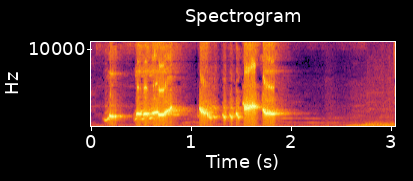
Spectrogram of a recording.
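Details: Murai batu (white-rumped shama) masteran song: short bursts of slurred whistles and rough notes in quick succession, fading to near silence at the end.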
